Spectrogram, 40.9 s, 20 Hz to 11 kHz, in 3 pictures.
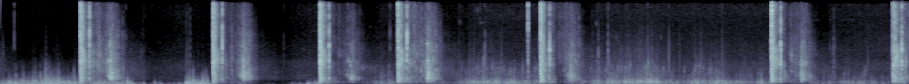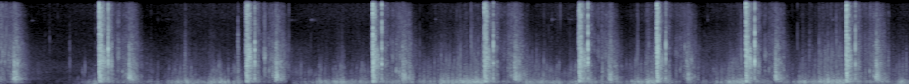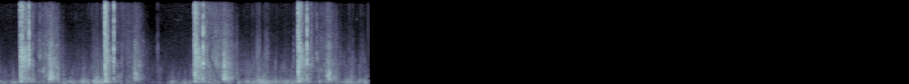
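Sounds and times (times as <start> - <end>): rifle gunshots: 1.2 - 2.1, 3.2 - 4.1, 4.7 - 32.7.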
